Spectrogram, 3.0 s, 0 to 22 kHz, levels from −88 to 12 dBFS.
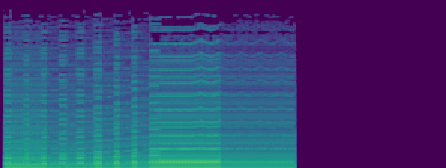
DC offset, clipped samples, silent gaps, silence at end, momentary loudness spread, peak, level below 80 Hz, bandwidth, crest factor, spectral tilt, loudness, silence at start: under 0.1%; under 0.1%; none; 1 s; 10 LU; -6 dBFS; -42 dBFS; over 20 kHz; 14 dB; -4.5 dB/octave; -19 LUFS; 0 s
